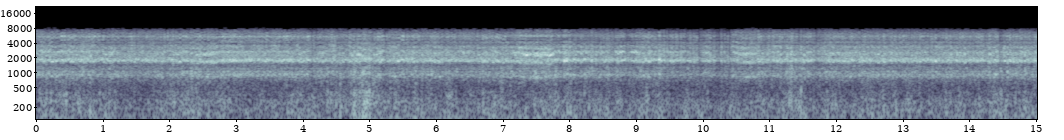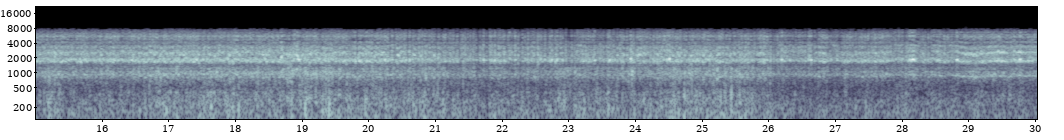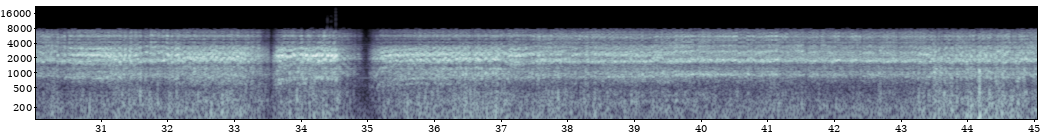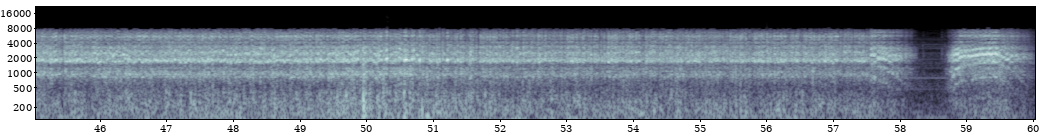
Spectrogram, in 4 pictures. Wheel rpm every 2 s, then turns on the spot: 230, 230, 230, 230, 230, 230, 230, 230, 230, 240, 230, 230, 230, 230, 230, 230, 190, 110, 190, 220, 230, 230, 230, 230, 230, 240, 230, 230, 210, 80.
none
